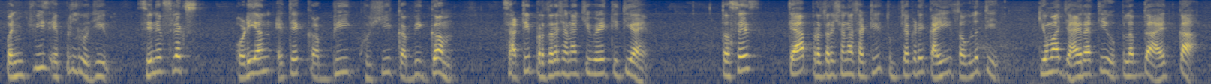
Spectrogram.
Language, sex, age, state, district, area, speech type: Marathi, male, 60+, Maharashtra, Wardha, urban, read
